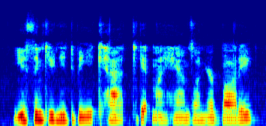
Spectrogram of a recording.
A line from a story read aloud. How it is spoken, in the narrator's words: Cougar leans in even closer, and his lips are almost brushing Jensen's ear when he says, softly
